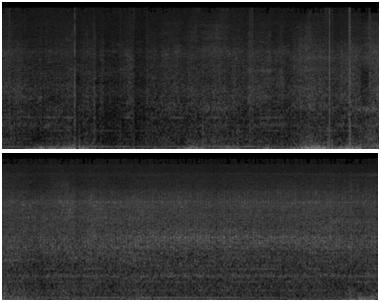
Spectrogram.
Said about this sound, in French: Non, ils laissent leur camion allumé comme ça, là, il n'y a personne.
